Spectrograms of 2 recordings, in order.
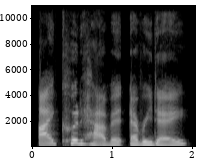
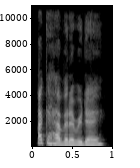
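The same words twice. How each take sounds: First: Could is said fully and clearly. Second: Could is reduced and shortened. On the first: The speaker calls it wrong. "instead of" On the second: The speaker calls it right. "we say"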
